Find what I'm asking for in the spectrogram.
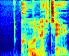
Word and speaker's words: Cornetto: And the same applies to my next recommendation the Three Flavors Cornet Cornetto trilogy, say that properly,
